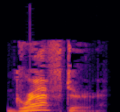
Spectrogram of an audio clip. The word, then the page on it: grafter: British English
